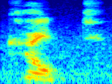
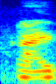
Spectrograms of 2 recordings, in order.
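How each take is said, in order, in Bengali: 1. প্রথম 'k' ধ্বনিটি জোরালোভাবে মহাপ্রাণ। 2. প্রথম 'k' ধ্বনিটি সাধারণ, এতে কোনো মহাপ্রাণতা নেই। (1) "ব্রিটিশ ইংলিশ হচ্ছে তোমার খাইট" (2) "ওটা কাইট উচ্চারণ হবে না"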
